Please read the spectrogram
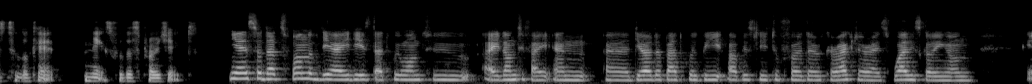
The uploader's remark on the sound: In this episode of the review recorded via zoom.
